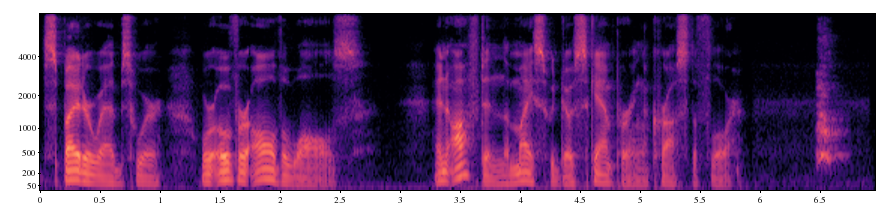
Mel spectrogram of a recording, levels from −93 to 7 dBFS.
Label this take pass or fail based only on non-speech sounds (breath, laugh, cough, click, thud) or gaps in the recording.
fail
